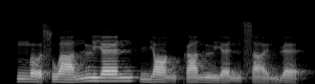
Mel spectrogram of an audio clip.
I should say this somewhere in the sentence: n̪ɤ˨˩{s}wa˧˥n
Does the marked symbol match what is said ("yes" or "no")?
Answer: yes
